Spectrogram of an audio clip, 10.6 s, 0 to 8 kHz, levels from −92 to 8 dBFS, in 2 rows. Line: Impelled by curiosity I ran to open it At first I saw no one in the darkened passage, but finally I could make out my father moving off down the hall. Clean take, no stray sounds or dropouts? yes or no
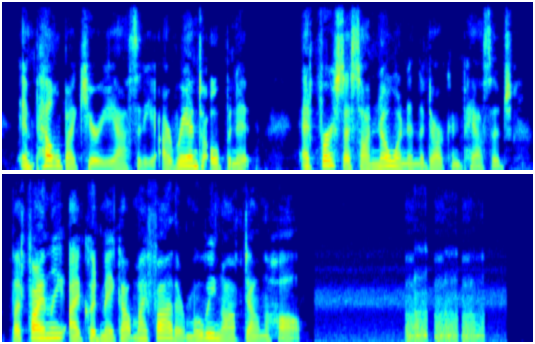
no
